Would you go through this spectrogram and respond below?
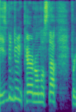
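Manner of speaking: ordinary talk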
